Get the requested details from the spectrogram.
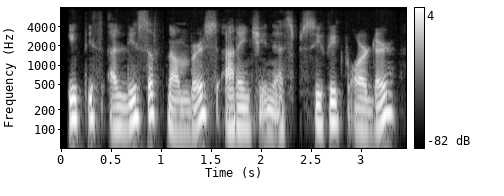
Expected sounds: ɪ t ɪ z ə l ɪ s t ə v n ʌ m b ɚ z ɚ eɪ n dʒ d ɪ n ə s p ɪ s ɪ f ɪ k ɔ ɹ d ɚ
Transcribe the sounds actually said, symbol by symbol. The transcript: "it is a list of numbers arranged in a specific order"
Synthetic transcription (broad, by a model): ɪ t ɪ s ə l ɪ s t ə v n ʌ m b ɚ s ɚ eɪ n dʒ ɪ n ə s p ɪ s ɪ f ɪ k ɔ ɹ d ɚ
